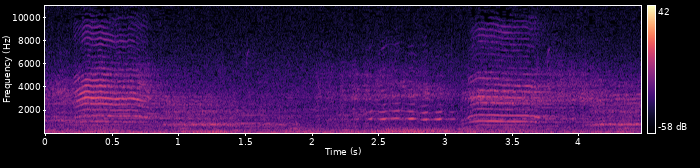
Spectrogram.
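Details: Goat flock walking through a village: two loud, wavering bleats with rich harmonic stacks, one near the start and another about three seconds later, over a low background rumble.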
